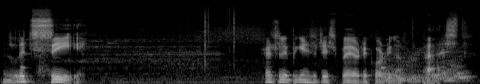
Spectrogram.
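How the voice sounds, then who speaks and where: A man giving casual game commentary as a let's player, reacting soft-heartedly and reading text aloud. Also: lowish voice, moderate pace, noisy background. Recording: music behind the voice.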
